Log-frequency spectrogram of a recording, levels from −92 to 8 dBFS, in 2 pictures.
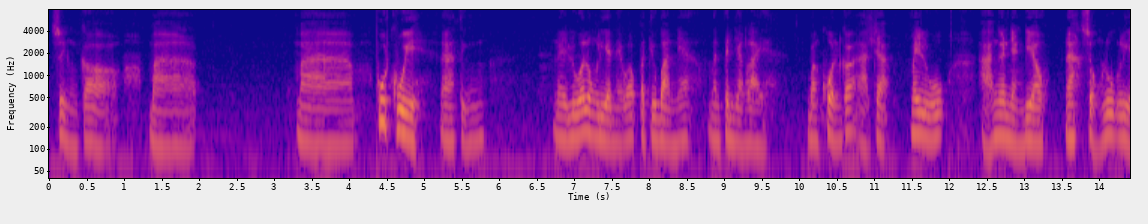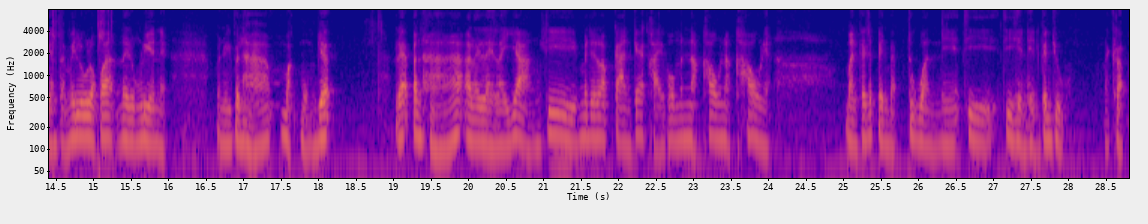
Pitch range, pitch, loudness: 115-140 Hz, 130 Hz, -37 LUFS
